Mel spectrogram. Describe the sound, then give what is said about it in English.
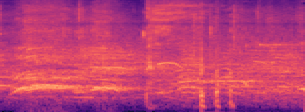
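Student section crowd loudly chanting and cheering at a high school volleyball match, many voices rising and falling together, with a few sharp thumps near the end. “I have to say the Oliva Strum student section is in good voice tonight. They are. They're powerful and positive still.”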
